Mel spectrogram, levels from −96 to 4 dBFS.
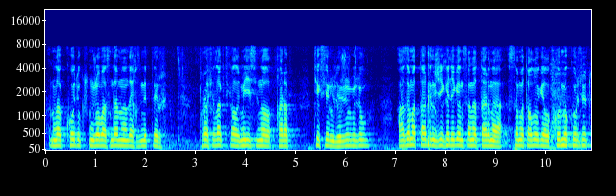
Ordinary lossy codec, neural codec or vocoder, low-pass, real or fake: none; none; none; real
